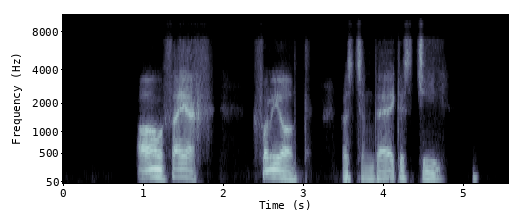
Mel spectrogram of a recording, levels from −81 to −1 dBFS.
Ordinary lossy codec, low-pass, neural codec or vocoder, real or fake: Opus, 16 kbps; 7.2 kHz; codec, 16 kHz, 0.5 kbps, X-Codec, HuBERT features, trained on general audio; fake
